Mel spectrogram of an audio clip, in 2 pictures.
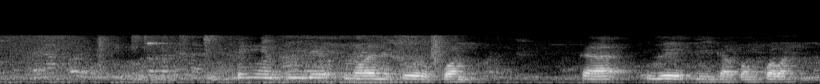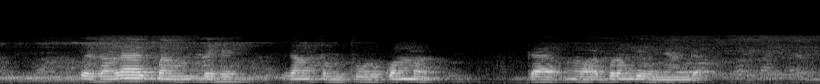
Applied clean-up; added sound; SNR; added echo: none; none; none; none.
